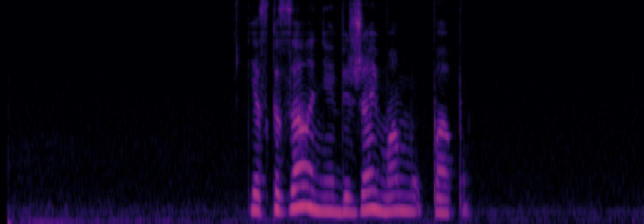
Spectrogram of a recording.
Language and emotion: Russian, angry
